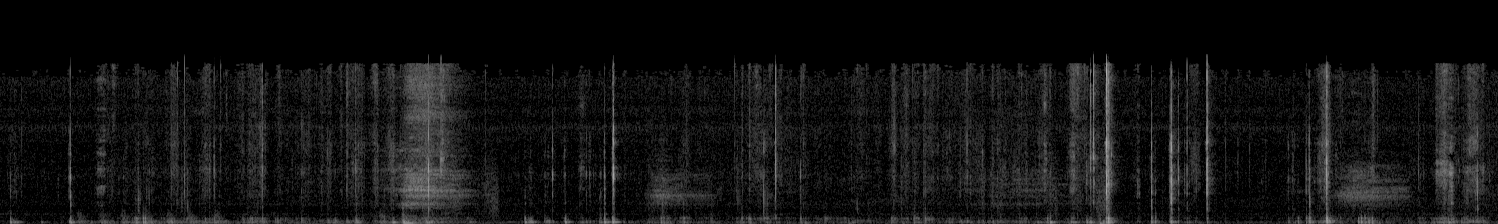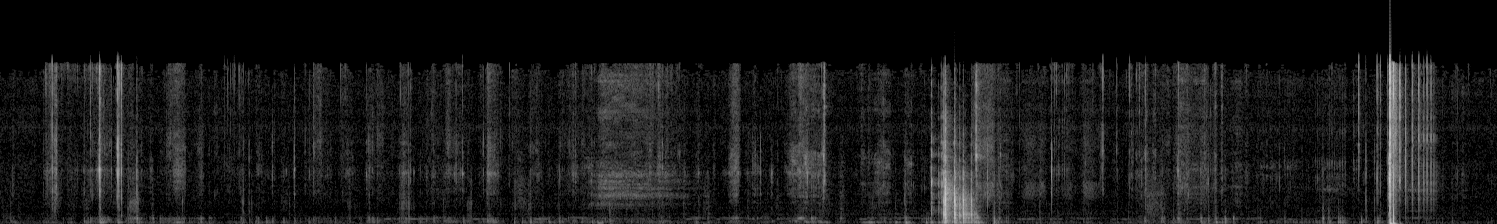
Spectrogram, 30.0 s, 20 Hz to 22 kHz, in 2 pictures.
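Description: A small screwdriver working screws out of a plastic speaker panel: scattered light scrapes and ticks of metal on screw heads and plastic. There is a louder clatter about 24 seconds in, and a single sharp click about a second before the end.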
